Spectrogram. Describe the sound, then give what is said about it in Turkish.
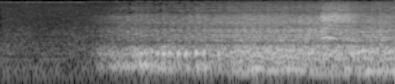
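A dancing honeybee's sharp piping, recorded with a sensitive microphone: after a quiet moment, a loud, buzzy, steady tone starts and holds without a break to the end, with no voices. “Hassas bir mikrofonla dans eden arının sesini bakın kaydediyorlar.”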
